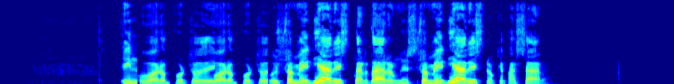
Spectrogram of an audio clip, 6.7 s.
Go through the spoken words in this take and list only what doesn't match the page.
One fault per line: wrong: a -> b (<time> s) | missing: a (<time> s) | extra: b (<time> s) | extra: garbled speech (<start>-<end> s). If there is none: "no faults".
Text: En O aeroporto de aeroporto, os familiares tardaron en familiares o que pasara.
no faults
